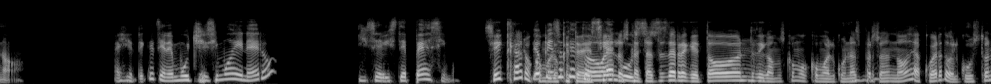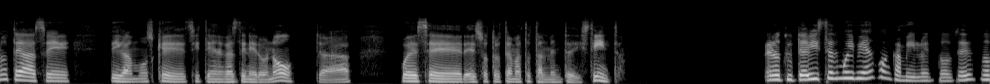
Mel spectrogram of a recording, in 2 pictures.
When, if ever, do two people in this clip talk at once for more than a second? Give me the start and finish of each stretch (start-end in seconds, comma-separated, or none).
5.3-6.7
